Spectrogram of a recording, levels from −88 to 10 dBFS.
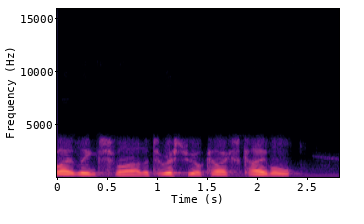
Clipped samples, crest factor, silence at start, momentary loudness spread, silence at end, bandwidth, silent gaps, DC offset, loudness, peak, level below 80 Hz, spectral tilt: under 0.1%; 14 dB; 0 s; 5 LU; 0.5 s; 4 kHz; none; under 0.1%; -26 LUFS; -10 dBFS; -62 dBFS; -9.5 dB/octave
